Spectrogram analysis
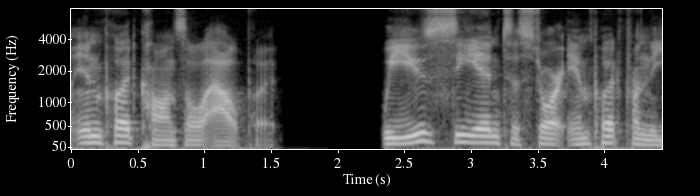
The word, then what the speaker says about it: cin: Okay, and that's pronounced cin. Okay, I know some people insist on calling this count and sin and all these other things.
